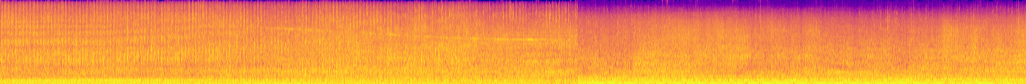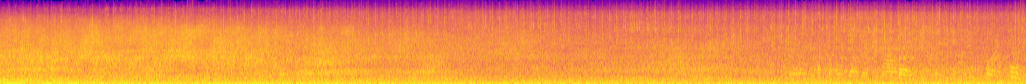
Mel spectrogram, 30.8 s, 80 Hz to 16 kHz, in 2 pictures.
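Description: P-51 Mustang's V12 Merlin engine running steadily at low power while taxiing. About nine seconds in, a cut brings the louder sound of the B-17 Flying Fortress's four radial engines at take-off power during its take-off roll. This engine sound fades gradually as the bomber moves away.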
